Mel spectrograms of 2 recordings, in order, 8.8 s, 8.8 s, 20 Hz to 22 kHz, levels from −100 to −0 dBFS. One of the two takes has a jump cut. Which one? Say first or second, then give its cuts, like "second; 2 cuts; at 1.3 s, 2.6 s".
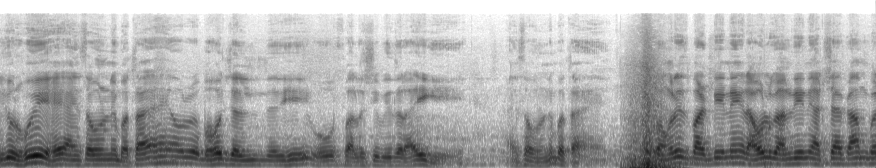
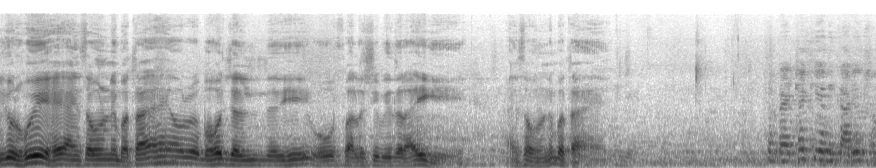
first; 1 cut; at 6.4 s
